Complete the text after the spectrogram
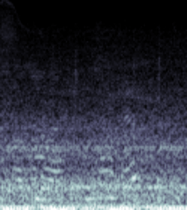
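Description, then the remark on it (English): A bus engine idles with a steady, low rumbling drone, with a faint airy hiss above it from the air conditioning, as the bus sits still with its door shut about five minutes before departure. “The door is now shut. The engine is on. The air conditioning's cut in.”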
